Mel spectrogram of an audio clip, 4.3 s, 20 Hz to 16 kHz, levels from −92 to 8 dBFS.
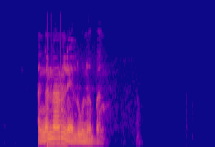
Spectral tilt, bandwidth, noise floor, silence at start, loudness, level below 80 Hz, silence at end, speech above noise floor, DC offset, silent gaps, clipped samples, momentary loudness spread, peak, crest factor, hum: -7.5 dB/octave; 11 kHz; under -90 dBFS; 0.75 s; -28 LUFS; -64 dBFS; 2.25 s; over 62 dB; under 0.1%; none; under 0.1%; 16 LU; -12 dBFS; 20 dB; none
